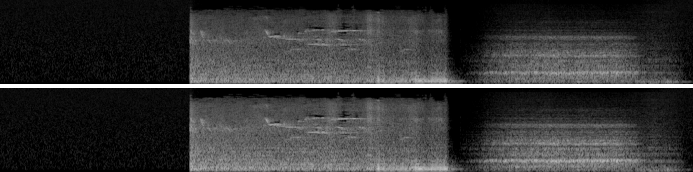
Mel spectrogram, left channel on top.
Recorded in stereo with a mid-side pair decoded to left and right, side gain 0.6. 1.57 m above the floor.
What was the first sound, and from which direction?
A bird, 20° right.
